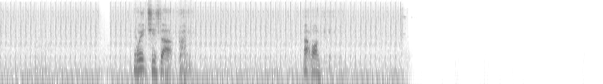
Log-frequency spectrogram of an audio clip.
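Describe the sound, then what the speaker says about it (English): An assault cannon in a space-engineering video game fires continuously as a rapid, even mechanical rattle for about eight seconds, with louder bursts layered on top and brief talk, then cuts to silence. "Assault cannon."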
